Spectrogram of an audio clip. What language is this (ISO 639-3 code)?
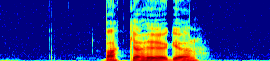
swe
